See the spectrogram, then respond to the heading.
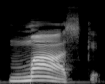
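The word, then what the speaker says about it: mask: मेरे भाई यहां पर जब ए के बाद एस टी या एस के आए तब तब भी ए का उच्चारण आ से होगा यानी आ से करते हैं ऐसे पढ़ सकते हैं फिर यहां पर देखिए पी ए एस टी इसे क्या पढ़ेंगे पास्ट एम ए एस के मास्क एल ए एस टी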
